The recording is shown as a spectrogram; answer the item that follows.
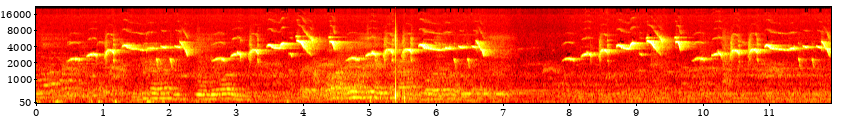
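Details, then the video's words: Unknown bird singing at Paripally Meenambalam in Kerala, compared to a tune from cinema songs; bright rising whistled runs repeated in two long bouts with a short pause between, plus faint chirps around. "A bird making amazing sound"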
